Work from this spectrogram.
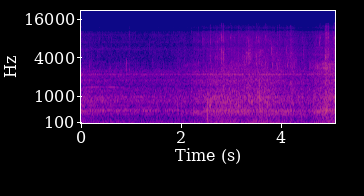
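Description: A small stream flows and trickles in a steady soft wash among poplar trees, fairly quiet and close, with the water rising slightly in volume midway and no talking.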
